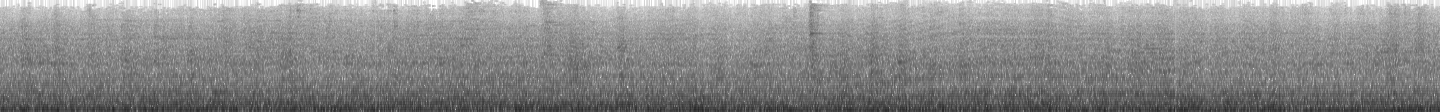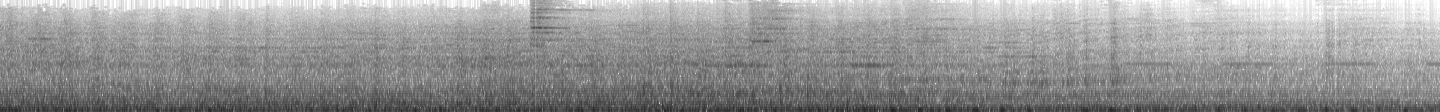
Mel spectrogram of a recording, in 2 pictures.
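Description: Canadian Pacific mixed freight train's cars rolling past on the rails: a steady rumble and clatter of wheels on track with scattered clacks, fading over the last few seconds as the tail end passes and draws away.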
